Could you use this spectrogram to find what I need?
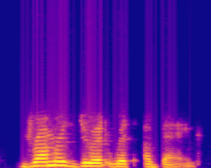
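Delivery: ordinary talk, nothing marked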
